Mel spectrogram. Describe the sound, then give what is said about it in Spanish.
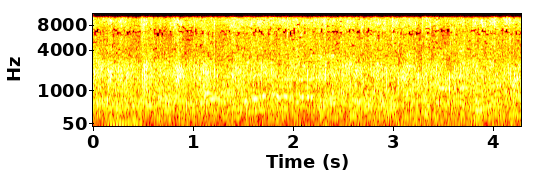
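Store workers at the IKEA store in Alfafar clap steadily for the day's first customers as it reopens at 11 in the morning, six weeks after the floods, a dense, continuous patter of many hands at an even loudness, with crowd voices blended underneath throughout. “Son los trabajadores aplaudiendo a los primeros clientes del día de hoy.”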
